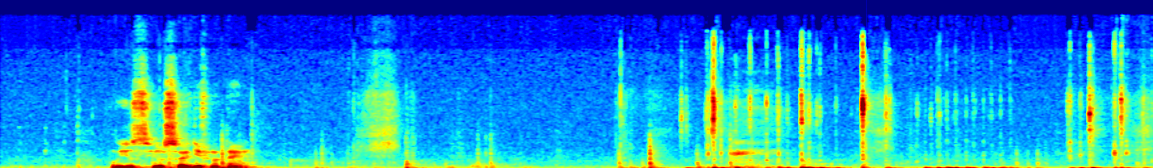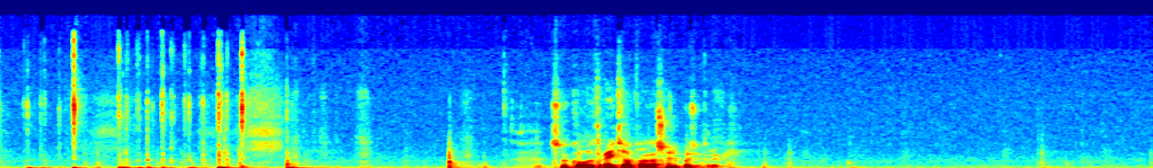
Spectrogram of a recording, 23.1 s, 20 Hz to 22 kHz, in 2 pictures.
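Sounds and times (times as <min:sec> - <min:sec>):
computer keyboard typing: 0:06.2 - 0:14.2.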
